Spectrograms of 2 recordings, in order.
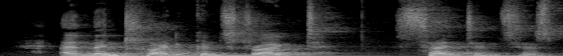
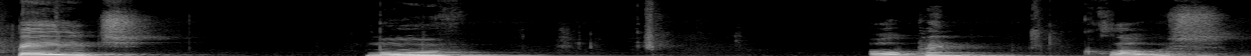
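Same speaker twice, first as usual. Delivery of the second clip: loud, one word at a time, each word punched; listing basic words; 5 semitones higher, 6 dB louder, much slower than usual. Shown as a demonstration. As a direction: call out each word like a teacher's list. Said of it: "All these words you know".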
